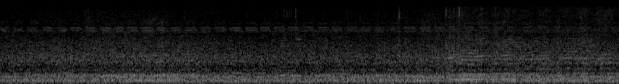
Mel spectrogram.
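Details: Bee swarm leaving its hive: thick continuous humming from many wings, individual bees drifting in and out as slightly higher whines over the low steady buzz.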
